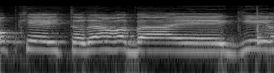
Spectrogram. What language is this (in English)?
Hebrew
